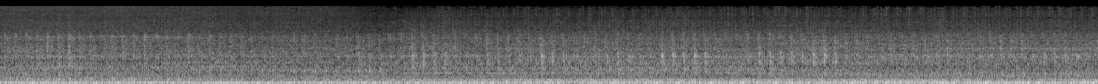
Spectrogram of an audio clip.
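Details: VW Type 4 engine, warm idle only: random, irregular knock under a low steady rumble, not in time with the firing, gone above idle. Owner suspects a loose cam gear or a loose hydraulic lifter in its case bore; source unknown.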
